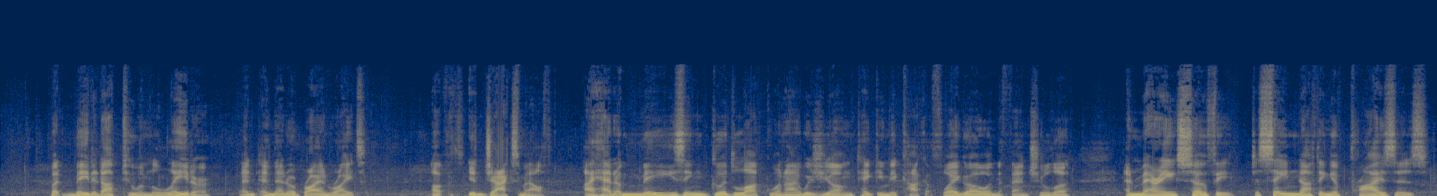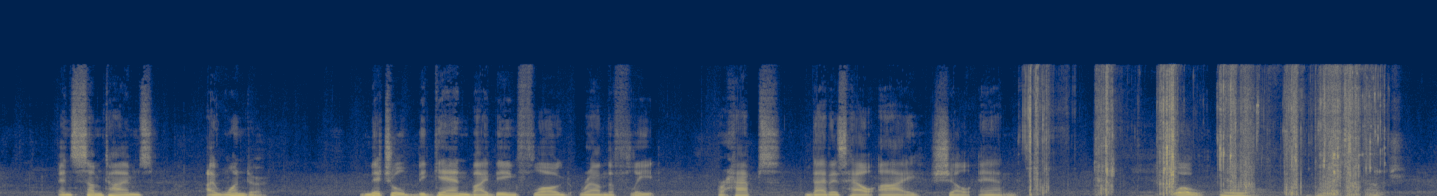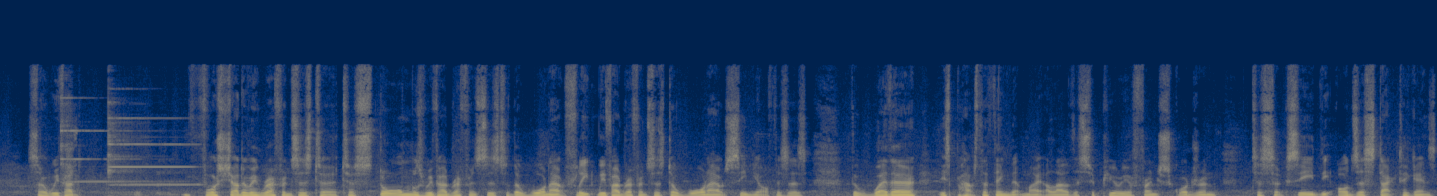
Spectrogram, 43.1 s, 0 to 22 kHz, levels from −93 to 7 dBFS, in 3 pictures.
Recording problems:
murmuring crowd; faint; throughout; 25 dB below the speech
footsteps; loud; from 25 to 28 s; peak 4 dB above the speech
doorbell; noticeable; from 29 to 31 s; peak 8 dB below the speech

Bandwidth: 14.5 kHz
